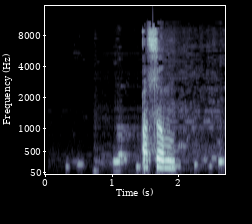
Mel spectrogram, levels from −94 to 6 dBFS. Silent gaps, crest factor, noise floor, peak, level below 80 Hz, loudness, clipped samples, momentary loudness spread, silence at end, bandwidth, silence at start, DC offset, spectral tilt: none; 18 dB; -49 dBFS; 0 dBFS; -62 dBFS; -15 LUFS; under 0.1%; 18 LU; 0.05 s; 11.5 kHz; 1 s; under 0.1%; -4 dB/octave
